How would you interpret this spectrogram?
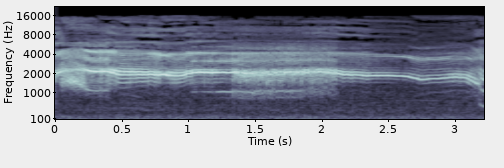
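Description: A child screams loudly and continuously for about three seconds, a high, strained, sustained wail, tapering slightly at the end, while being grabbed by the arm and taken home.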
